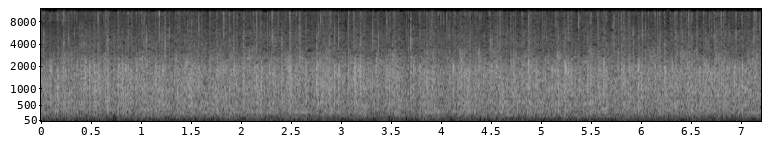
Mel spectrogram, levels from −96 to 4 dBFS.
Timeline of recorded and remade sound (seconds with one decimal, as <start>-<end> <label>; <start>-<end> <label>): 0.0-0.4 remade; 0.4-2.7 recorded; 2.7-4.0 remade; 4.0-6.1 recorded; 6.1-7.2 remade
